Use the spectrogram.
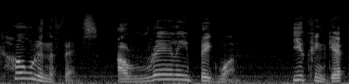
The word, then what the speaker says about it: real: You owe me 130 real. He pronounces the R with a mock aristocratic accent.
